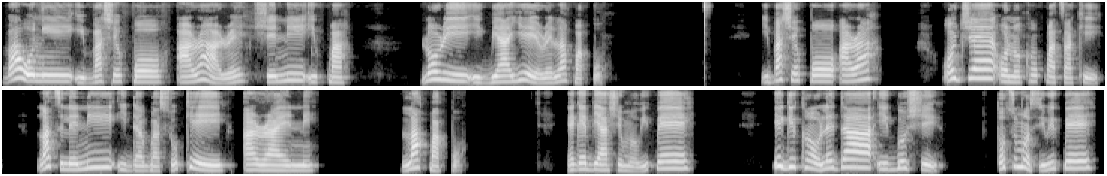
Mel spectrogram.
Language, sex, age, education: Yoruba, female, 46-60, tertiary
